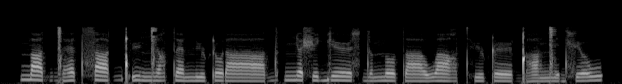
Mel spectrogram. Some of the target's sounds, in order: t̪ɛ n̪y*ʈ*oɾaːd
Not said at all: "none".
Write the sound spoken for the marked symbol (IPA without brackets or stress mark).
ʈ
